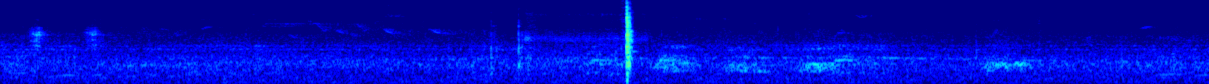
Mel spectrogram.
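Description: Quiet outdoor ambience with a few faint, high bird chirps. There is one sharp click about three seconds in.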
